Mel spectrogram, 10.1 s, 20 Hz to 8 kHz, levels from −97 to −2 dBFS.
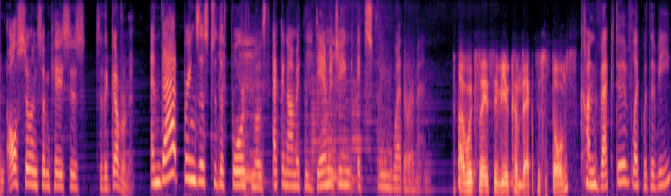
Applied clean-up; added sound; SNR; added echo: neural mask model RNNoise.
